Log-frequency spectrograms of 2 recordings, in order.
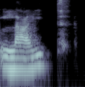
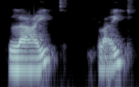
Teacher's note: the tip of our tongue touches the alveolar ridge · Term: light L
